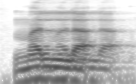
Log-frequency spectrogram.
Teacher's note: لام کو باریک ادا کرنا ہے، یہ موٹی نہ ہونے پائے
